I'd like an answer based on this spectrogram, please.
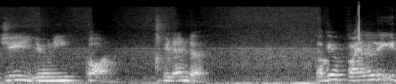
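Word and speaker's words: gunicorn: So right here, pip install GUICon, right, G-Unicon, that is, okay, it is pronounced as G-Unicon.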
